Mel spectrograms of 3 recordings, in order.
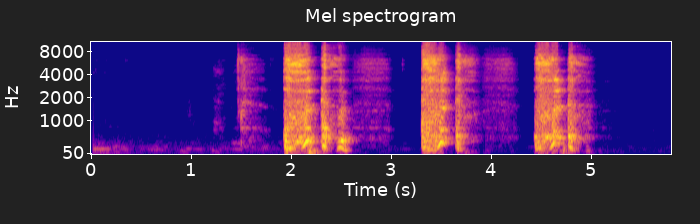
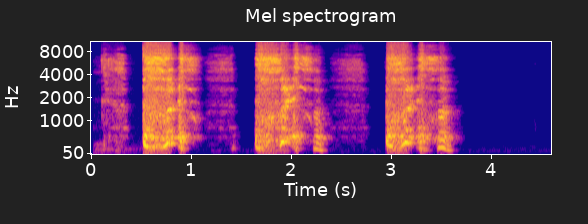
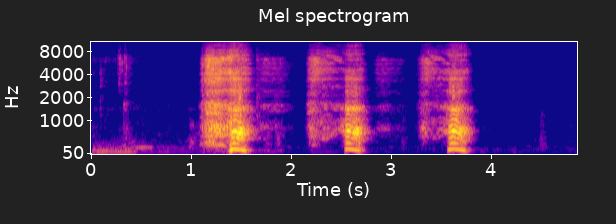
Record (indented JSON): {
  "three_cough_length": "5.8 s",
  "three_cough_amplitude": 32768,
  "three_cough_signal_mean_std_ratio": 0.42,
  "cough_length": "4.6 s",
  "cough_amplitude": 32766,
  "cough_signal_mean_std_ratio": 0.61,
  "exhalation_length": "4.9 s",
  "exhalation_amplitude": 32766,
  "exhalation_signal_mean_std_ratio": 0.38,
  "survey_phase": "beta (2021-08-13 to 2022-03-07)",
  "age": "65+",
  "gender": "Male",
  "wearing_mask": "No",
  "symptom_none": true,
  "smoker_status": "Ex-smoker",
  "respiratory_condition_asthma": false,
  "respiratory_condition_other": false,
  "recruitment_source": "REACT",
  "submission_delay": "2 days",
  "covid_test_result": "Negative",
  "covid_test_method": "RT-qPCR",
  "influenza_a_test_result": "Negative",
  "influenza_b_test_result": "Negative"
}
